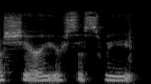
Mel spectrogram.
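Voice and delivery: normal talking voice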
